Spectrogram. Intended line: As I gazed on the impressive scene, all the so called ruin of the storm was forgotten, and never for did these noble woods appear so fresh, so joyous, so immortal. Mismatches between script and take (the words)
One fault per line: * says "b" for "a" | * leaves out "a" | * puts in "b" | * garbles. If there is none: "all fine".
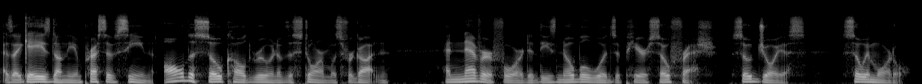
all fine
